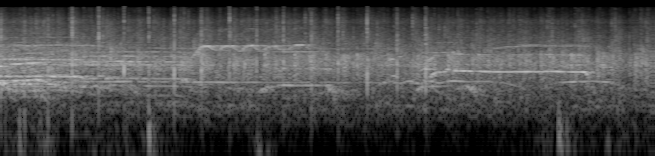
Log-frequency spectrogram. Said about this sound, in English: Big round of applause. And big round of applause as well for Mattress Mick for coming out here today.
